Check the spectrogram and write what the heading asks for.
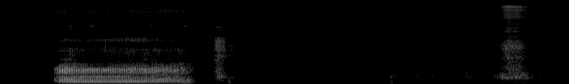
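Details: Pug snoring loudly until he is asked if he wants to go bye-bye: one long, loud, rattling snore, then short snorting breaths with quiet gaps between them.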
